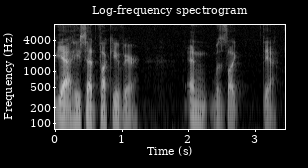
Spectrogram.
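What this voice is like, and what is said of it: Put-on thick Indian accent. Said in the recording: “Indian guy. Did he have a thick accent? ... just have an accent?”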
